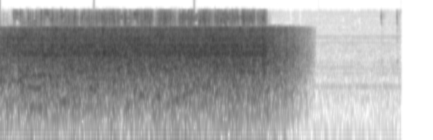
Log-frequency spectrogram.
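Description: Applause sound effect for a correct answer: a dense, loud clatter of many hands clapping that cuts off suddenly about three seconds in.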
